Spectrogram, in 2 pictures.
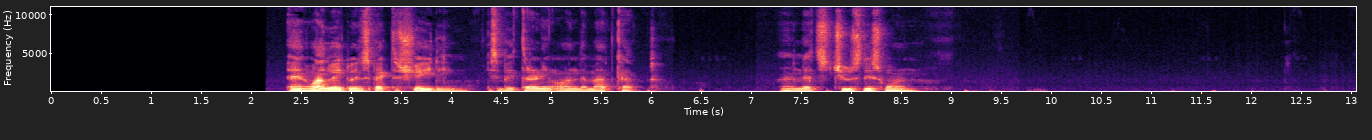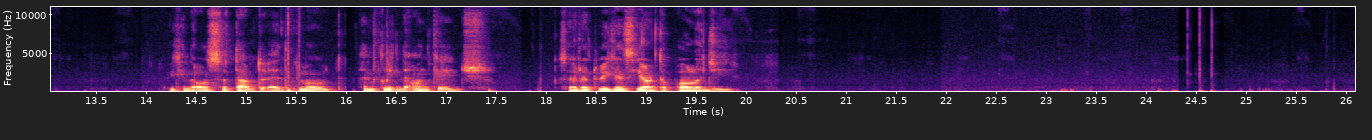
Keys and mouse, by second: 6.0-9.5 drag, 15.5 Tab, 17.5 click, 24.6 Tab.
